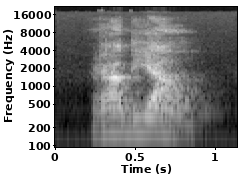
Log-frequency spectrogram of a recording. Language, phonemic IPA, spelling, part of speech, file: Dutch, /ˌradiˈjal/, radiaal, noun / adjective, Nl-radiaal.ogg
- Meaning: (adjective) radial; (noun) radian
